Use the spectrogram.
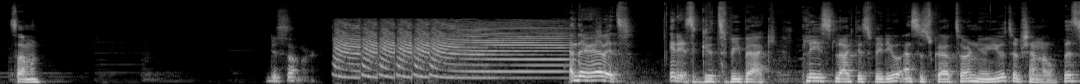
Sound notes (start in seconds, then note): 3.3 airhorn noises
